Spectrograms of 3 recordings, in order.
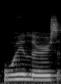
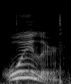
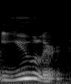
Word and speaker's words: Euler: concept check for today to prove what's called euler's identity now just a heads up y'all while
